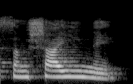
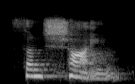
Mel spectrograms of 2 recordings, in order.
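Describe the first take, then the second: First: The word ends with an added vowel after n. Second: The word ends cleanly on the n sound. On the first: The speaker calls it wrong. "não é sunshine" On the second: The speaker calls it right. "Sunshine termina em N"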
